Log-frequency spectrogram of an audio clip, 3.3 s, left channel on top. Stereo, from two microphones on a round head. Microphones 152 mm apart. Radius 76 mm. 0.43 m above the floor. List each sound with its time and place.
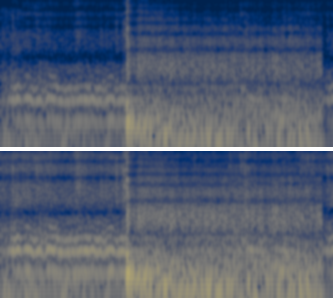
0.0 s an insect: 75° right (ahead or behind)
1.2 s an explosion: 5° right (ahead or behind)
